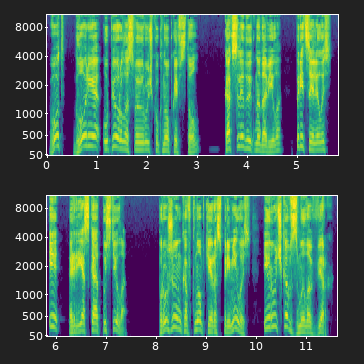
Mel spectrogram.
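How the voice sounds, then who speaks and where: A man reading a children's audiobook in a playful, animated storytelling manner. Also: fairly high pitch, unhurried, no room sound, clean studio sound. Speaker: narrator.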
